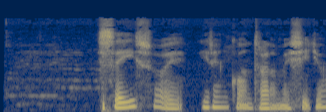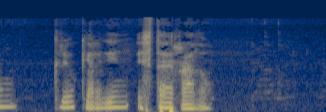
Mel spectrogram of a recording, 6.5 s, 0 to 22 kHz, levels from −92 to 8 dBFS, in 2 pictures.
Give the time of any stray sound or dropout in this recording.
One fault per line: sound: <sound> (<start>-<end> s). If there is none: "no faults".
no faults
